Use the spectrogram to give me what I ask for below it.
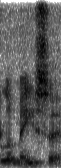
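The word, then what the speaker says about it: Lamesa: but it was in a community called, it's pronounced La Mesa in West Texas, but it was within an hour's drive of where she lived in Odessa.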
